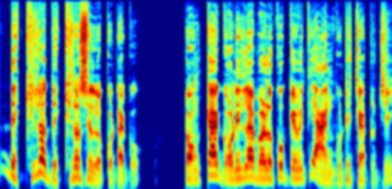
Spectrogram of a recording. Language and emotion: Odia, disgusted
